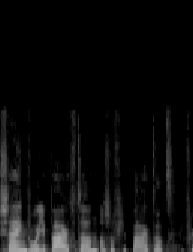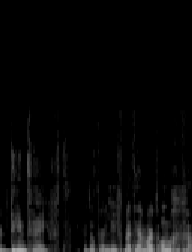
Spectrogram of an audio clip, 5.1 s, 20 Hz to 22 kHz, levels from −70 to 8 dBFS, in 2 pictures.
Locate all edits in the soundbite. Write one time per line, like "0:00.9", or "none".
0:01.0
0:03.6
